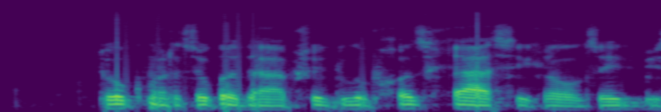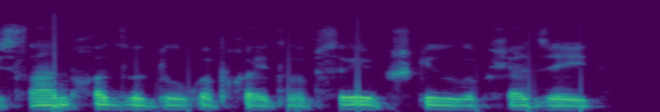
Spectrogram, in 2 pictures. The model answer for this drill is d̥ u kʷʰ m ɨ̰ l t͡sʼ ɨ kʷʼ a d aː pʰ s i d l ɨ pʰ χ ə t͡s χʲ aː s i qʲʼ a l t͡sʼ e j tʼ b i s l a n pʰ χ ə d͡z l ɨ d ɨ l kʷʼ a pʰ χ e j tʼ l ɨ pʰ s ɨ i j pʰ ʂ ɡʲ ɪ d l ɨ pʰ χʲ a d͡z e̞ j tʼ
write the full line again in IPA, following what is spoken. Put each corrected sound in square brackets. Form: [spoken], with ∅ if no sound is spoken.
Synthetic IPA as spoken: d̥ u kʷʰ m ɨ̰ [r] t͡sʼ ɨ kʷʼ a d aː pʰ [ʂ] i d l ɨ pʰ χ ə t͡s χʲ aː s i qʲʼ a l t͡sʼ e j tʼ b i s l a n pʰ χ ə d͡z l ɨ d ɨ l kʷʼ a pʰ χ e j tʼ l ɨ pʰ s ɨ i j pʰ ʂ ɡʲ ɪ d l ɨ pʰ χʲ a d͡z e̞ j tʼ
